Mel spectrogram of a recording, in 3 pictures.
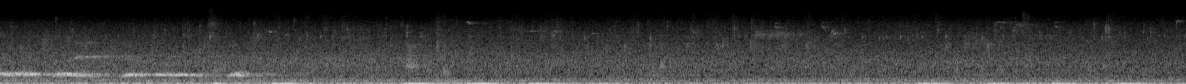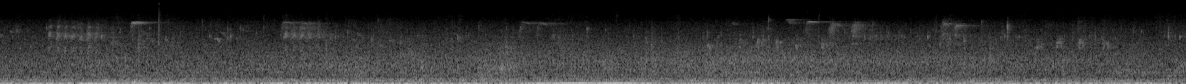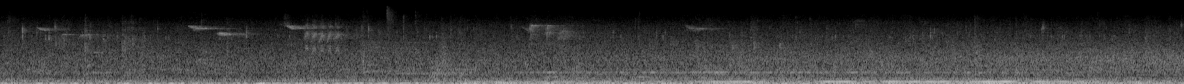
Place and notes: Brussels, Avenue Molière, light rain, birds and a plane
Its sometimes even more beautiful when nothing happens..
PCM-D50, SD-MixPre, Rode NT4.
Forest, Belgium, 2 August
